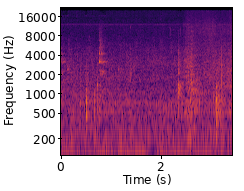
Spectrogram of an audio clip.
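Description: Spices are stirred into daal karela sizzling in a pan, a soft steady fry with a few sharp scrapes and knocks of the spoon against the pan, close up with no talk.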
